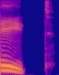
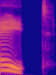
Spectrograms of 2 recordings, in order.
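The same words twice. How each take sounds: Both takes have the same delivery.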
